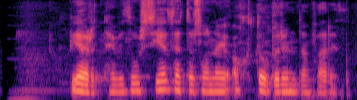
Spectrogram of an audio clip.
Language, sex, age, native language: Icelandic, female, 30-39, Icelandic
